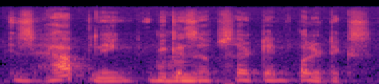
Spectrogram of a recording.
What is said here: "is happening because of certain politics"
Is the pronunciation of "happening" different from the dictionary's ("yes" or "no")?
no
